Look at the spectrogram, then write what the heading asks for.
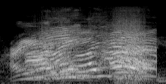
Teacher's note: কণ্ঠনালীর মধ্যখান থেকে হলকের মধ্যখান থেকে দুটি হরফ উচ্চারিত হয় আইন হা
